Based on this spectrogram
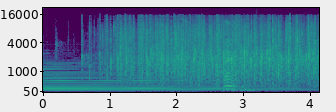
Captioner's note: audience applauds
